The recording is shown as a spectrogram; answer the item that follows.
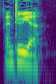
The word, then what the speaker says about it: Andouille: Just to, there was some nuja, Is that, am I pronouncing that right? – Andouille.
